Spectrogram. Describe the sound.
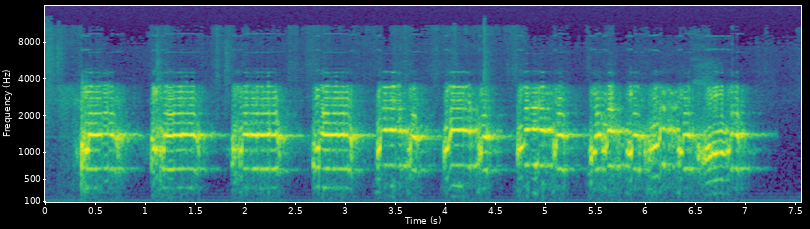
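A goose call blown loud in a run of about a dozen sharp, clipped honks, spit notes used as a comeback call, that quicken and blur together toward the end, with no talking over it.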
